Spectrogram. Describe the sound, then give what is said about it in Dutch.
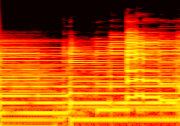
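A distorted electric guitar plays through a Blackstar amplifier, picked up by a small camera set close to it: sustained chords with a thick, buzzing, harmonic-rich tone and a couple of sharper picked accents, loud and steady with no voices. “Gaat rechtstreeks droog in de poepert van de Blackstar.”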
